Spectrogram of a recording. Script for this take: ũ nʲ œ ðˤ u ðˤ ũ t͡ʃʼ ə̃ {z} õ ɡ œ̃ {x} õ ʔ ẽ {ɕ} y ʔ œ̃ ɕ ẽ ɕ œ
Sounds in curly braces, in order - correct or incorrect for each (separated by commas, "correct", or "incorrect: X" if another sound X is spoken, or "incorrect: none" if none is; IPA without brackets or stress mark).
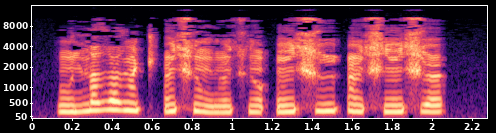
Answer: incorrect: ɕ, incorrect: ç, correct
